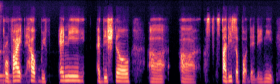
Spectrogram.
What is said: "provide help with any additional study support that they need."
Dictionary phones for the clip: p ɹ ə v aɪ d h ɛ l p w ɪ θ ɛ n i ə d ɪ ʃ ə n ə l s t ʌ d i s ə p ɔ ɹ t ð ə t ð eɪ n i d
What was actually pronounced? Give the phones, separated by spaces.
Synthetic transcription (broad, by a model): p ɹ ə v aɪ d h ɛ l p w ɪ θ ɛ n i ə d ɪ ʃ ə n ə l s t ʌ d i s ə p ɔ t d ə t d eɪ n i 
